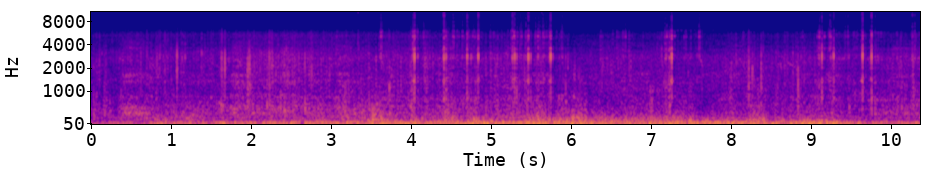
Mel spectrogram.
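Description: Mountain bike rolling down a loose gravel and dirt track, with tyres crunching and sharp clicks and rattles from the bike over bumps, heaviest around the middle and near the end. Wind is buffeting the camera's microphone throughout.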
